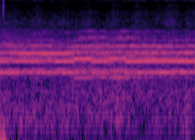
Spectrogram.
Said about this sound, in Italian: L'ambulanza che sentite in questo momento, invece, porta in ospedale una donna arrivata al viale del tramonto della sua giovane vita.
